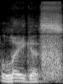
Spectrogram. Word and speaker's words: Lagos: No, it's Lagos if it's in Portugal. The one that's in Nigeria that she damaged is pronounced Lagos. That's like Lagos. Like Gus. Like Nagus. Okay. Like Nagus from Star Trek, but with an L.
